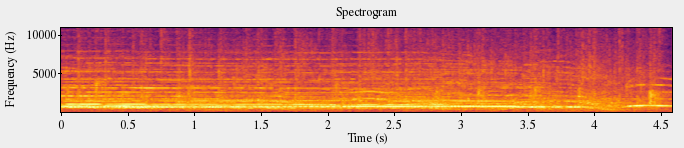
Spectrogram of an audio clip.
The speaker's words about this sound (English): Back on stage again. We're going to do an applause-o-meter.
